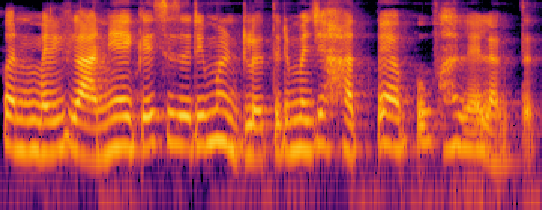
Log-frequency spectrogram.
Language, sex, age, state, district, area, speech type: Marathi, female, 18-30, Maharashtra, Kolhapur, rural, spontaneous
